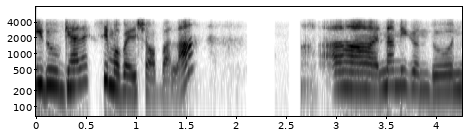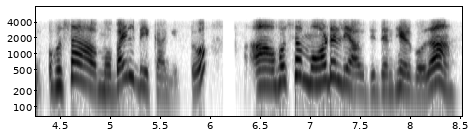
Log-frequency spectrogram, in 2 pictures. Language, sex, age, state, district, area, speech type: Kannada, female, 18-30, Karnataka, Dakshina Kannada, rural, conversation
